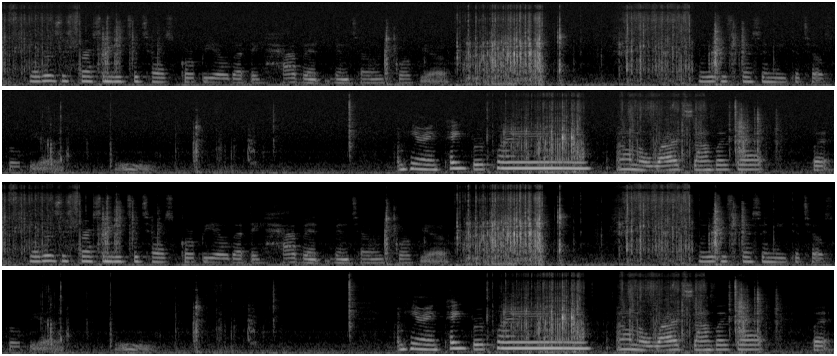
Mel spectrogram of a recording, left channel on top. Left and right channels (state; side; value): noise; left; hiss, 13 dB below the sound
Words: What does this person need to tell Scorpio that they haven't been telling Scorpio? What does this person need to tell Scorpio? Ooh. I'm hearing paper plane. I don't know why it sounds like that,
